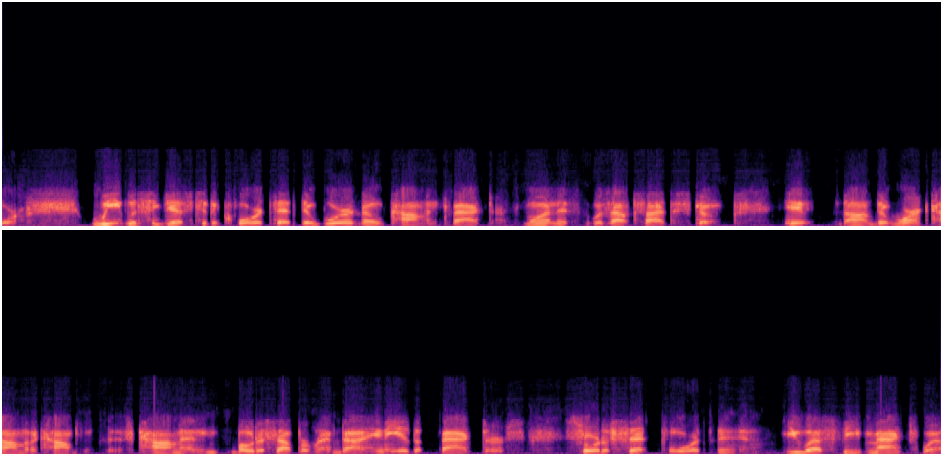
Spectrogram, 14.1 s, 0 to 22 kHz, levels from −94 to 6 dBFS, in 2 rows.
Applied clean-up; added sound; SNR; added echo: neural diffusion model UNIVERSE++.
